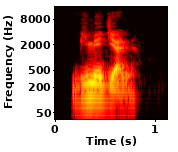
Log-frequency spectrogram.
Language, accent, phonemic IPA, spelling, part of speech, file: French, France, /bi.me.djal/, bimédial, adjective, LL-Q150 (fra)-bimédial.wav
- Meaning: bimedial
